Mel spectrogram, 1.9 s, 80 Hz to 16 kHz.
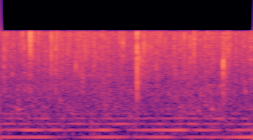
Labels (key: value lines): label: biophony, midshipman
recorder: SoundTrap 500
